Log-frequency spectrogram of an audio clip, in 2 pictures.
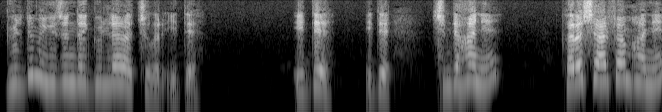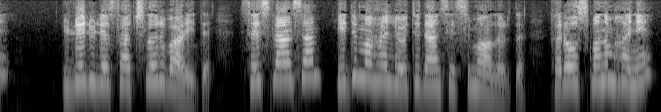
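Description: A woman voicing a fierce, grieving old village woman who shouts her defiance in a storybook reading. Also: sits high, lively intonation, normal speed, dry recording, voice pushed up. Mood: grieving, shouting.

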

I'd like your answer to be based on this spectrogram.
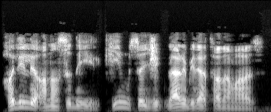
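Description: A man's voice: sits low, wildly swooping pitch, fairly quick, no room sound. A man reading a story, voicing a changed young man who speaks earnestly and heavily. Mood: brooding. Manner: earnest, heavy sighing. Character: young man returned home changed, brooding. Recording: dull dry recording.

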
